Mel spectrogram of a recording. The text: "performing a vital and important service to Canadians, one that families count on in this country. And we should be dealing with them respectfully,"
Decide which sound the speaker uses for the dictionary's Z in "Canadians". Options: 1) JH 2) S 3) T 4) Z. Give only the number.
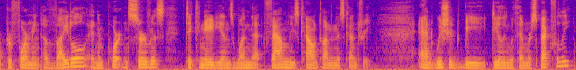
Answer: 4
